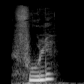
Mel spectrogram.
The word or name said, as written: fulde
